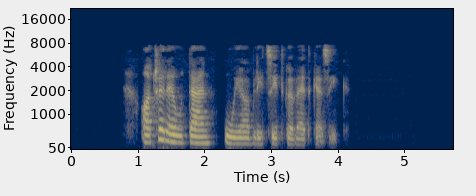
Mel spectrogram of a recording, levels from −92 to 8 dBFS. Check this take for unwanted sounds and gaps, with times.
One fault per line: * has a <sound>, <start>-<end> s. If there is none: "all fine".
all fine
